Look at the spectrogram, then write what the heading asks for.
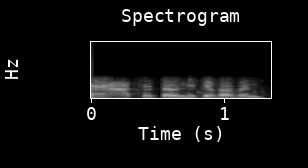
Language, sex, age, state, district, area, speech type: Bengali, female, 45-60, West Bengal, Alipurduar, rural, conversation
